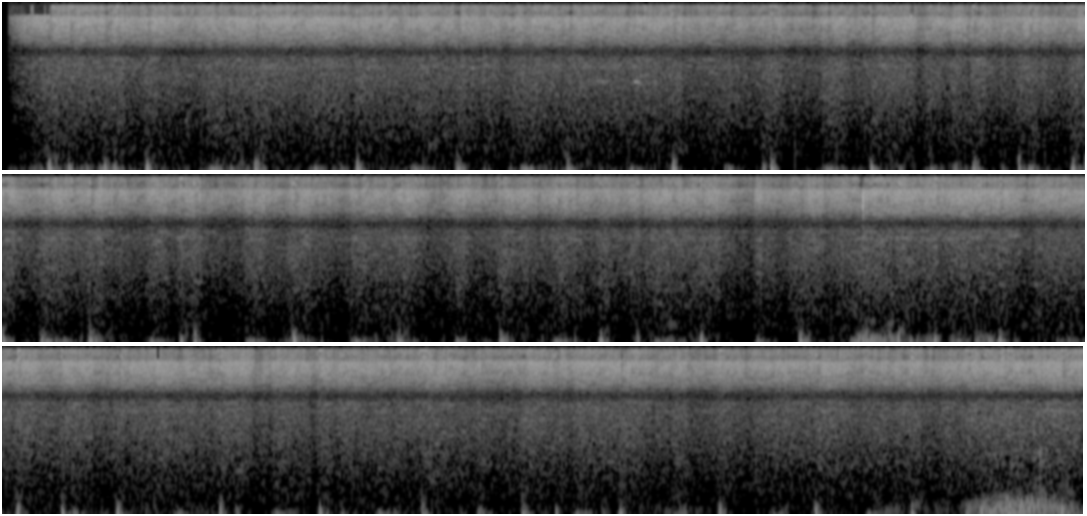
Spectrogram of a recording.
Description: listen as my heart beats so thumpy and slowly.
